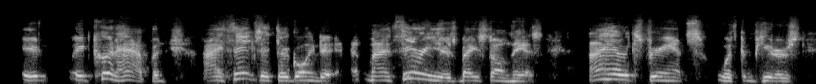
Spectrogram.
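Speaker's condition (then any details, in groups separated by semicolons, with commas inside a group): Cerebral palsy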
